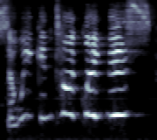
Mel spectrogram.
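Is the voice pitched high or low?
high. The voice is pitched high and tense. "to stretch the vocal folds so we can talk like this"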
